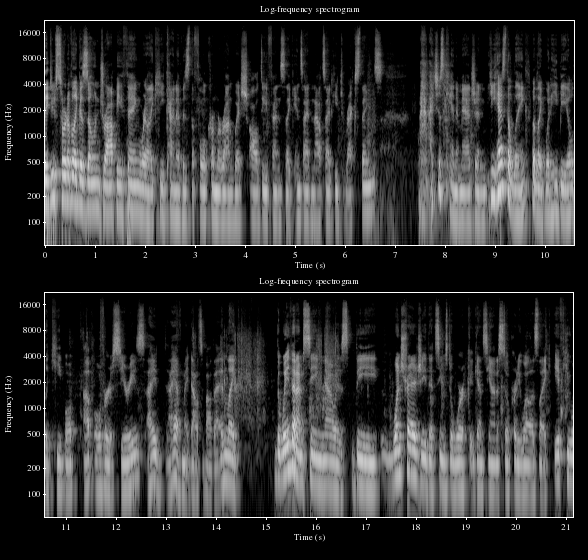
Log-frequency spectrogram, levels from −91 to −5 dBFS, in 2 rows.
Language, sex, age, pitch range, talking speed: English, male, 20-39, 110-135 Hz, 230 wpm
